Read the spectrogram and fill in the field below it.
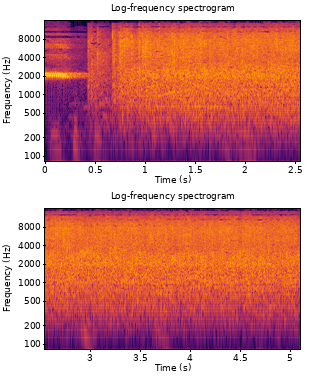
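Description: A short, shrill game show whistle blast rings out for about half a second while Giles Brandreth is speaking, ending the round, followed at once by loud, steady applause from a studio audience that continues to the end.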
